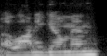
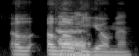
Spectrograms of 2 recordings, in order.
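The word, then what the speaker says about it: Alohi Gilman: We signed I can never say his name. Alani Gilman. Is that it? Aloh Gilman. Aloh Gilman. Yeah.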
